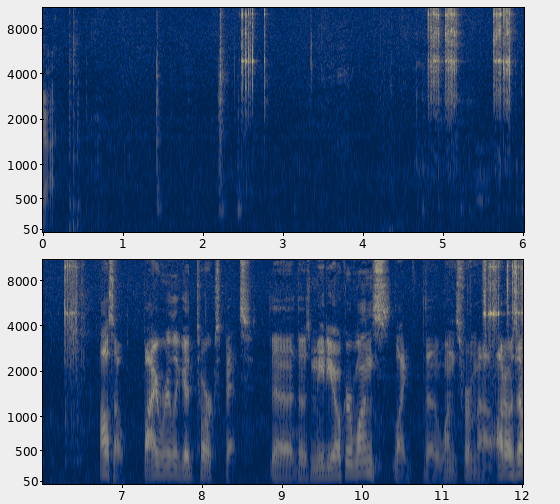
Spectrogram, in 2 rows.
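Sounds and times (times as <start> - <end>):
ratchet clicking: 2.3 - 2.9, 4.7 - 6.6, 11.5 - 12.0.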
